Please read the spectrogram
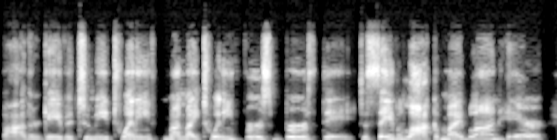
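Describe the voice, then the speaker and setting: A woman's voice: mid-range voice, takes it slowly. A woman reading the part of a kindly, flustered old lady who knits and rambles through her story. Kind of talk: readers theatre reading.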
